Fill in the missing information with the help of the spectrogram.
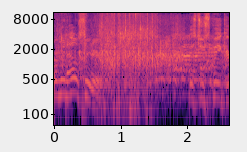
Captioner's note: some Applause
